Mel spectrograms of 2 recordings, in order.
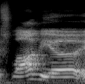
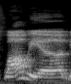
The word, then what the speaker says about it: Flavia: And they're talking a little bit, and then he corrects her pronunciation, and he's like, FYI, your name isn't Flavia, it's Flavia, because the V's in Latin are pronounced like W's.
